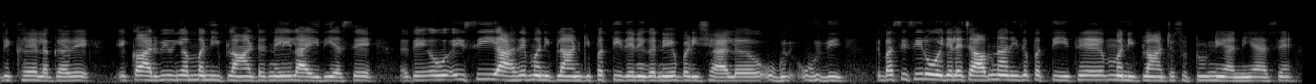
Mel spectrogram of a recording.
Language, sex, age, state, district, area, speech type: Dogri, female, 30-45, Jammu and Kashmir, Reasi, rural, spontaneous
